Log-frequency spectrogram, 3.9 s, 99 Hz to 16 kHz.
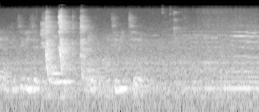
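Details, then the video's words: Young female African grey parrot, 14 weeks old, kept as a pet and finding her voice. She gives squeaky, sweeping chirps and clicks in quick bursts during the first two seconds, then quieter murmurs, with a person's voice nearby. "African Grey Parrot Chatting"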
